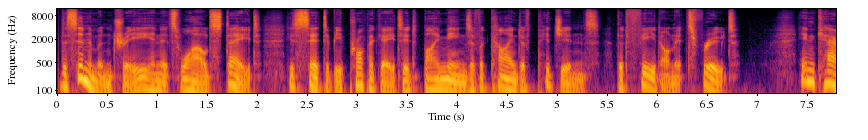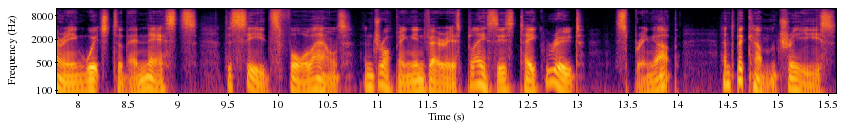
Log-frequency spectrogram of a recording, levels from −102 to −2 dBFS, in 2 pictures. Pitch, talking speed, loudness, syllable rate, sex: 95 Hz, 175 wpm, -23 LUFS, 4.4 syllables/s, male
